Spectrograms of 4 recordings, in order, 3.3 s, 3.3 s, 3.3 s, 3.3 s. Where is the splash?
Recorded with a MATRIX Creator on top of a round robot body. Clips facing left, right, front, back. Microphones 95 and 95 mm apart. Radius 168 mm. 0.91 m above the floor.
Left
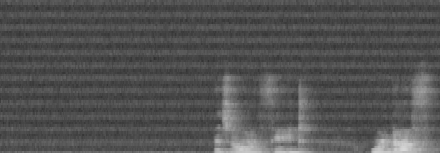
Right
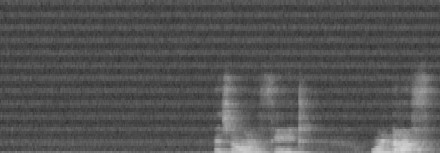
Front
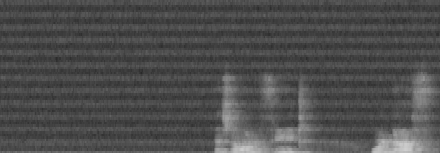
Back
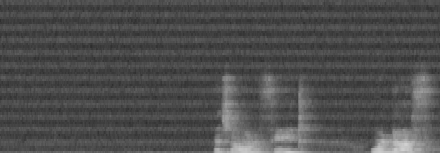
I don't hear a splash.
